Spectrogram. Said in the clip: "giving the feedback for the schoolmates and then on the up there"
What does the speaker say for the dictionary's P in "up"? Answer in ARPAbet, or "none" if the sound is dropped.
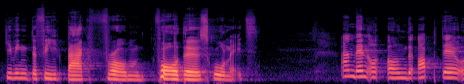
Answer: P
